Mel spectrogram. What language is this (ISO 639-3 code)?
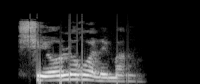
glg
